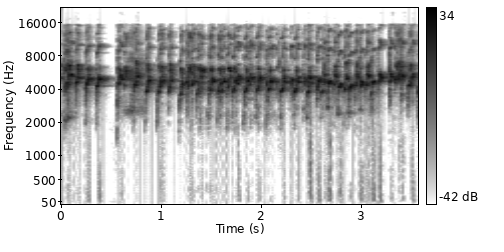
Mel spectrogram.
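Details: Continuous shrill twittering from morning lovebirds, fast scratchy chirps run together with many sharp clicks and snaps throughout.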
